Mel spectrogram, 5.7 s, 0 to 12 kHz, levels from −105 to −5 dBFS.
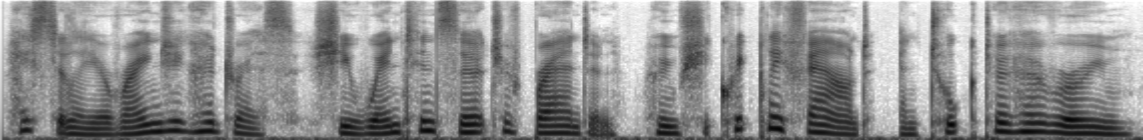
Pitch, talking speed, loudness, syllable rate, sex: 180 Hz, 200 wpm, -17 LUFS, 4.7 syllables/s, female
